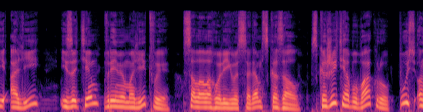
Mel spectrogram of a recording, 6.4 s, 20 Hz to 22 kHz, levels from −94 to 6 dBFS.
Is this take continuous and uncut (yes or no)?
no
